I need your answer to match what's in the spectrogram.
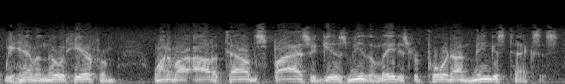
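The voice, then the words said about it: Put-on small-town Texas accent. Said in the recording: “I'm going to fall into my Mingus, Texas accent.”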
